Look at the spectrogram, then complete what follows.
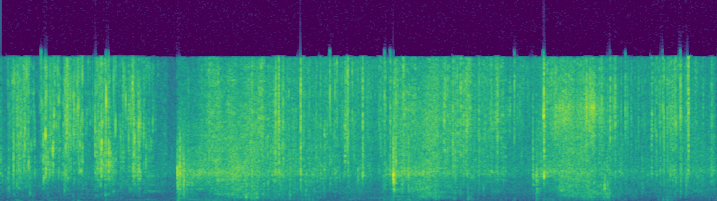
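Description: Vinegar splashing onto masala-coated tuna chunks in a large aluminium pot, then wet, crackly squelching from about a second in as the pieces are mixed by hand.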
